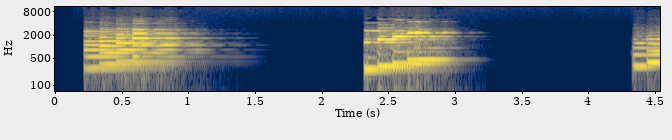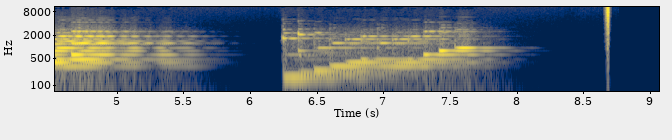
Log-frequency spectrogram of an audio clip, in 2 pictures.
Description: Fanfare; that's atari music; g.s.m.; atari games; Klax

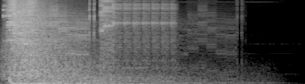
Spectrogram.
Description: Fight High Death; Remember Me

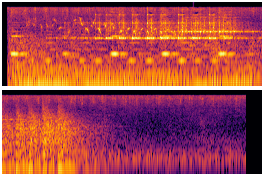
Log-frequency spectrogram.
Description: Block Jingle; Asterix at the Olympic Games

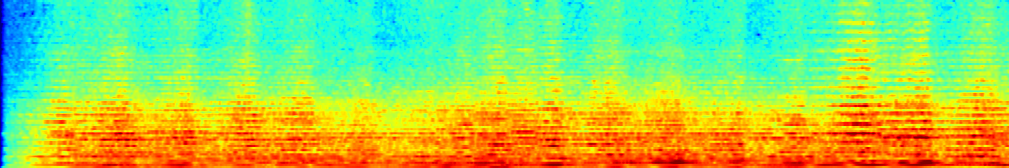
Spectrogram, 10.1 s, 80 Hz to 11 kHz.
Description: Field BGM; Xenoblade Chronicles 3

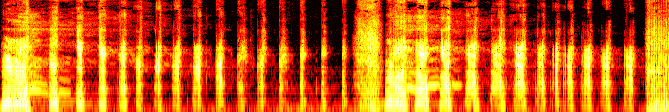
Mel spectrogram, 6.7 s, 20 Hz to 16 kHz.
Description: Level End Emperor Laugh; Angry Birds Star Wars 2

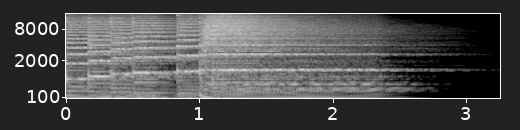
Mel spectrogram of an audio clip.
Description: Jingle Finish; Clubhouse Games: 51 Worldwide Classics

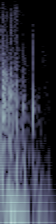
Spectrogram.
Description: Footstep Snow; Among Us

